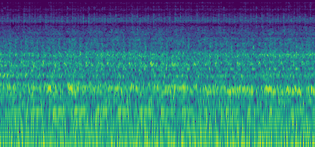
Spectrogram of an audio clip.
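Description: A well-maintained Fiat Punto car engine idles quietly and evenly, a soft steady hum with faint mechanical ticking, nothing else standing out.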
